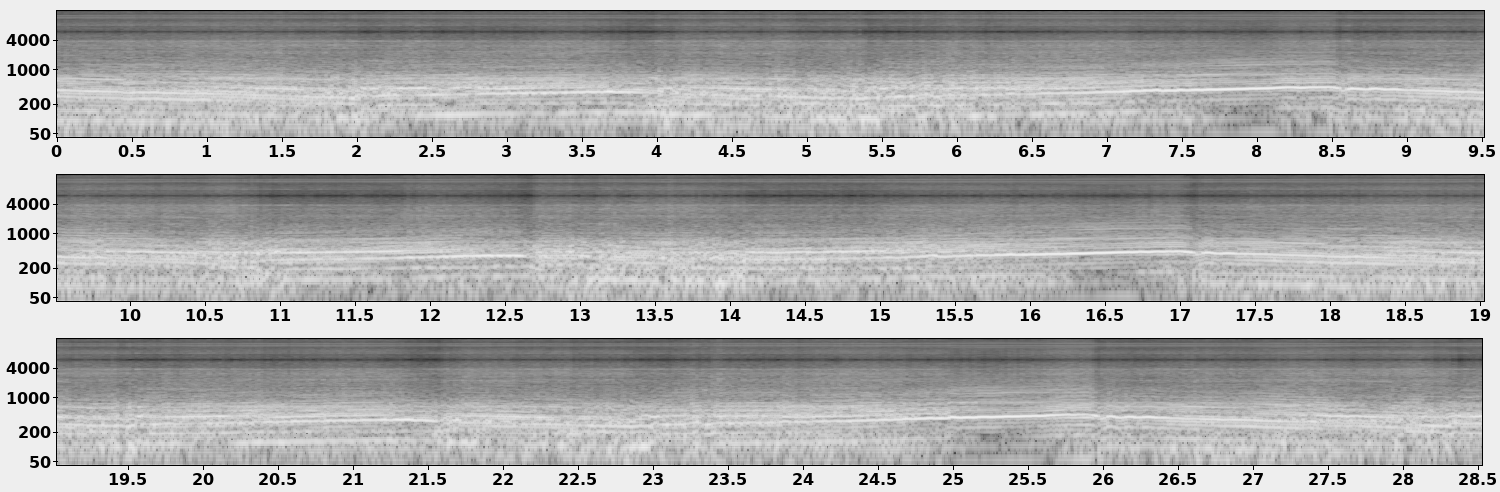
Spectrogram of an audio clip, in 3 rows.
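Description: Race car engine heard onboard at racing speed, its revs rising and falling repeatedly as it accelerates and lifts through the figure-8 lap. Each climb to a peak comes about every eight to nine seconds.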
